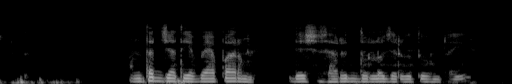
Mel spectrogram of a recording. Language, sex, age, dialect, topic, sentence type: Telugu, male, 25-30, Southern, banking, statement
